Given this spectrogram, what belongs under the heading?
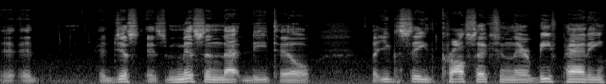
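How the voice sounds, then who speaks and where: In a dry recording with no echo, a man with an ordinary speaking voice talks at a moderate pace and fairly low pitch, with ordinary pitch variation. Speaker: food reviewer. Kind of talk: casual vlog chat. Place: car.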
